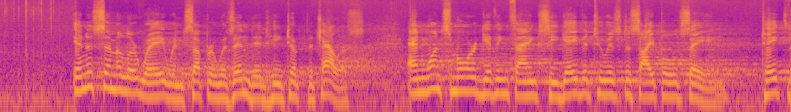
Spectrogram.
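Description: An elderly man chants in a steady, sung voice through a microphone in a large echoing room.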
